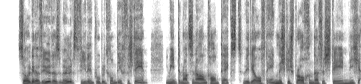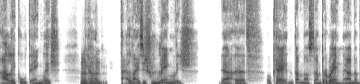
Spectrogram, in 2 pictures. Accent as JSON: {"language": "German", "region": "Bern", "country": "Switzerland", "said": "Insbesondere als ein Schweizer, insbesondere als einer, der aus Bern kommt."}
